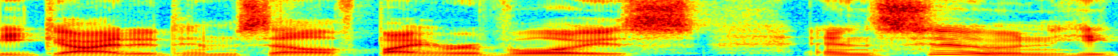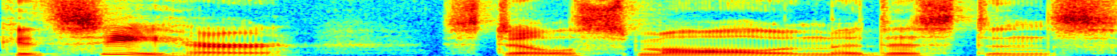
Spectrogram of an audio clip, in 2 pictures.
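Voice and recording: Intonation here is lively. The passage is heard reading aloud in a natural voice.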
